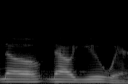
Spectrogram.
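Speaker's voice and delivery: very slow, hushed, soft half-whisper. Acting out the Holy Spirit's reply to someone who gives up: half-whisper. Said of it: "the Holy Spirit whispers".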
